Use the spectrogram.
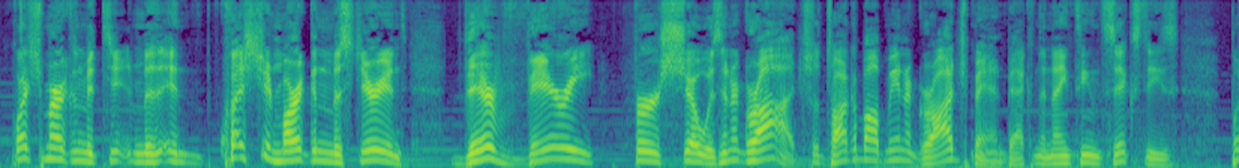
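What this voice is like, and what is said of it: Michigan regional American accent. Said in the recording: “Up in Michigan, yeah, that's where I'm from. That's where this weird accent comes from. It's not like a weird Canadian accent or a weird Ohio accent”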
